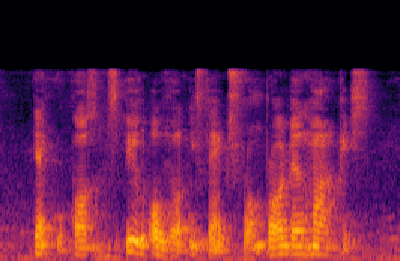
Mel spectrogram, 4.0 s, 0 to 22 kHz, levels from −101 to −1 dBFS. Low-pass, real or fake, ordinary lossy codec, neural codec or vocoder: 7.2 kHz; fake; none; codec, 44.1 kHz, 3.4 kbps, Pupu-Codec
